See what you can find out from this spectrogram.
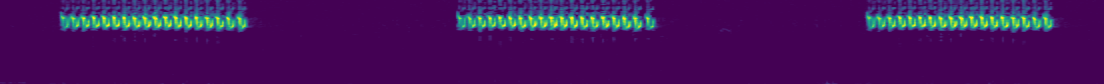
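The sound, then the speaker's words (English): An Oregon Junco, a small ground-hugging songbird with a dark head, gives three high, dry, rapid trills, each lasting over a second and evenly spaced, with nothing else around them. “It's the Oregon Junco, a ground-hugging bird, neatly feathered, with a dark head and lighter markings on the back and belly.”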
